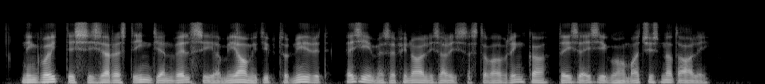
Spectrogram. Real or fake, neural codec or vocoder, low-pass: fake; codec, 16 kHz, about 1 kbps, DyCAST, with the encoder's durations; 7.2 kHz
